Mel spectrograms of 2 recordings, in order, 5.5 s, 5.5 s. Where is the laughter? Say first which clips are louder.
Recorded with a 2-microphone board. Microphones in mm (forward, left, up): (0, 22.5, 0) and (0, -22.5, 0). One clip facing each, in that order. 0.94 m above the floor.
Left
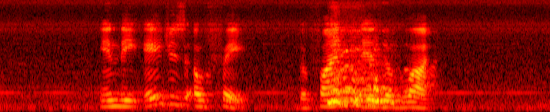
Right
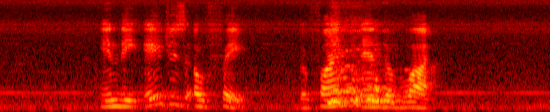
Left 4 dB; 55° left (ahead or behind), 1.6 m.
